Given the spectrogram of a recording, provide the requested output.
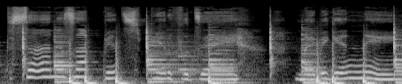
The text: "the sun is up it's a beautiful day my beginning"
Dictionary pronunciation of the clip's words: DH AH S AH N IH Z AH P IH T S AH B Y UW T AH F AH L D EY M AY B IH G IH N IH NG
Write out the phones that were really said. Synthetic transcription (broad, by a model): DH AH S AH N IH Z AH B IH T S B Y UW T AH F L D EY M AY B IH G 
